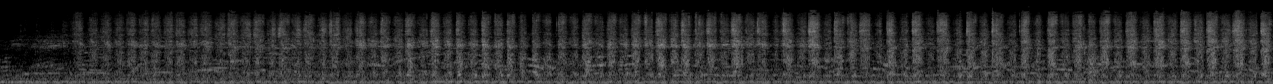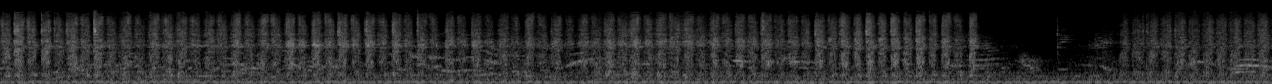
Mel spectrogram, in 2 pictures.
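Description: Red onion being grated on a handheld grater: rapid, continuous scraping strokes, with a short pause near the end before the grating starts again.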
